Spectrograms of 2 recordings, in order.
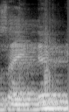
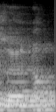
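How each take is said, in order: First: The name is said the Turkish way, ending 'neb'. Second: The name is said the Bengali way, 'Joynob'. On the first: This is the form used in Turkey. "এটার নাম সে রাখলো জাইনেব" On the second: This is the form used locally. "আমরা যেটাকে জয়নব বলি"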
